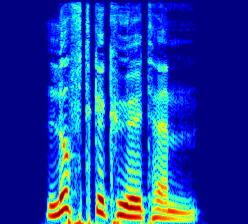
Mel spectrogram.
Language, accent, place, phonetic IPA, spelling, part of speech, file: German, Germany, Berlin, [ˈlʊftɡəˌkyːltəm], luftgekühltem, adjective, De-luftgekühltem.ogg
- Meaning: strong dative masculine/neuter singular of luftgekühlt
